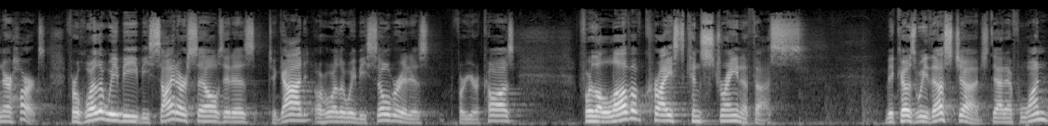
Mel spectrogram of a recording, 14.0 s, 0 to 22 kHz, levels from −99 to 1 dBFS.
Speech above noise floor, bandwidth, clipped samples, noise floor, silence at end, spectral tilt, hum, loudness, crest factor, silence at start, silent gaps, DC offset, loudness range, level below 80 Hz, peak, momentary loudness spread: 35 dB; 16 kHz; under 0.1%; -56 dBFS; 0 s; -4 dB/octave; none; -21 LUFS; 20 dB; 0 s; none; under 0.1%; 6 LU; -64 dBFS; -2 dBFS; 15 LU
